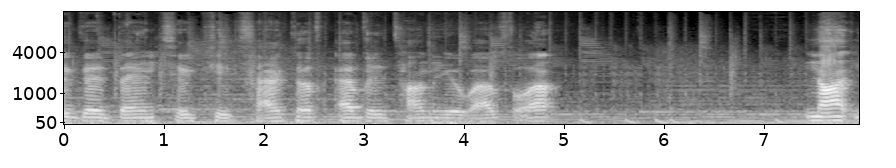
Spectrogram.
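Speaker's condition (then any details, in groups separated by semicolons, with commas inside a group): Cerebral palsy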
